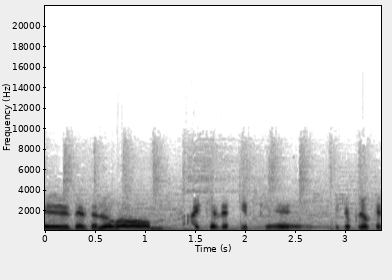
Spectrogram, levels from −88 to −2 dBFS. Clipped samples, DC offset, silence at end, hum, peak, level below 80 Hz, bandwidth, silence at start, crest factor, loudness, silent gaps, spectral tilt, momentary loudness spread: under 0.1%; under 0.1%; 0 s; none; 0 dBFS; -38 dBFS; 8.4 kHz; 0 s; 12 dB; -14 LUFS; none; -7 dB/octave; 13 LU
